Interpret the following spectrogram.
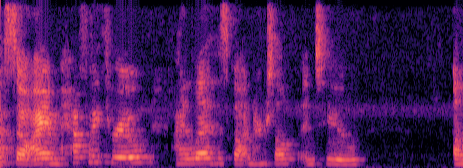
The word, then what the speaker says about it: Isla: The audiobook says Isla, spelled like isle, like an island, but with an A. So I keep calling her Isla. It's Isla.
